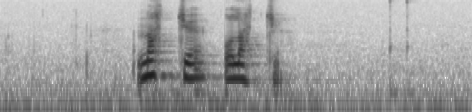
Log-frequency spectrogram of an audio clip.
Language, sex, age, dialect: Faroese, female, 36-60, Suðurstreymoy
